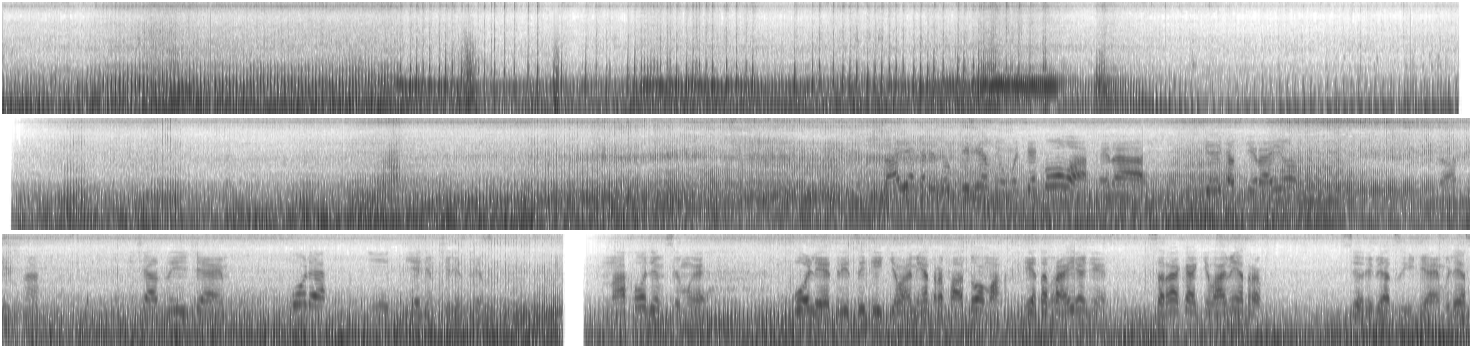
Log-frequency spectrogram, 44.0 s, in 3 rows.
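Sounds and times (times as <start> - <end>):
motorcycle engine revving: 0.0 - 44.0
motorcycle clattering over rough ground: 11.4 - 14.6.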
